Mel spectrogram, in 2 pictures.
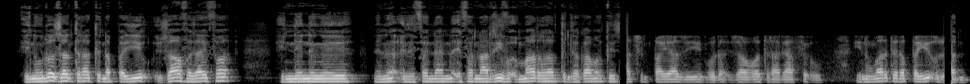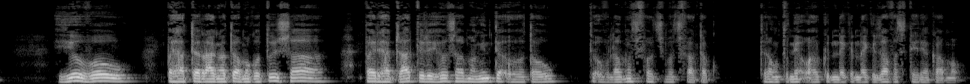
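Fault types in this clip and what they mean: MP3 compression: Throughout, a watery, swirling texture of weak frequency components flickering on and off between frames, which fits a bitrate around 64 kbps and is plainly audible. This is likely MP3 coding. Unlike a device change, it never comes or goes.
Pre-echo: A brief hiss just before sharp onsets at 6.06 s, spread over 14 ms, and at 17.52 s, over 11 ms. Coding noise is smeared ahead of the attack within its block. Unlike a click, it is diffuse noise that leads an onset.
Input switched to a poorer device: From 6.19 to 9.52 s, likely a change to another input. It opens with an 80 ms silence, nothing passes above 3.8 kHz, and new background noise sits roughly 35 dB below the signal, with level roughly unchanged. Unlike codec damage, it starts and stops.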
